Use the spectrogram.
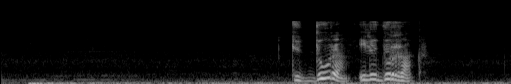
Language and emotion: Russian, angry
